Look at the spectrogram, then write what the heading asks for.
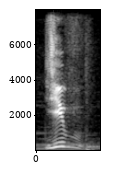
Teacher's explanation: மேல்வாய் பல்லை கீழ் உதடு பொருந்துவதால் பிறக்கிறது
